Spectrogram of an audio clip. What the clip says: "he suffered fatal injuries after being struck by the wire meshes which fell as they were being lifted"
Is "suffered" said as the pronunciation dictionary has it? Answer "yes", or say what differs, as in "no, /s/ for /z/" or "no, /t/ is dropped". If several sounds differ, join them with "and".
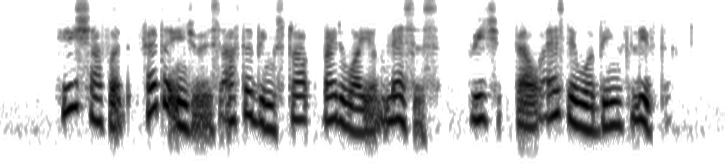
no, /ʃ/ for /s/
